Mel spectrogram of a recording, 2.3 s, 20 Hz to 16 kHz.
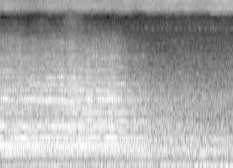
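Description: Amtrak P42DC diesel locomotive's air horn sounding a loud, steady multi-note chord, cutting off about a second and a half in.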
